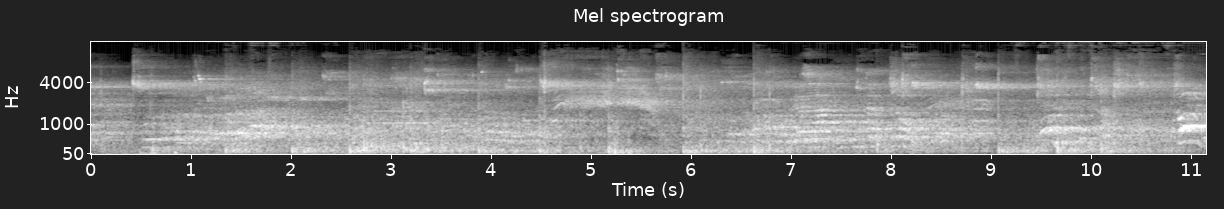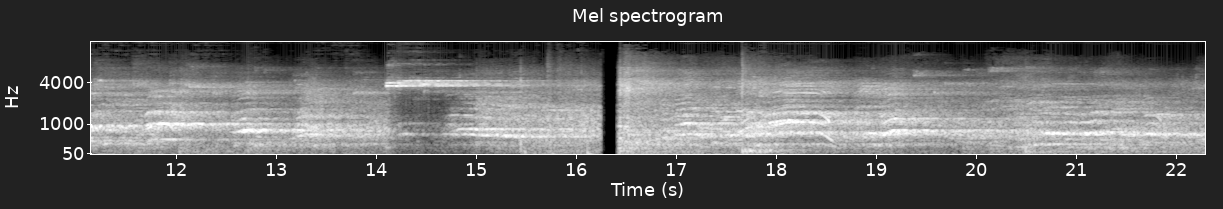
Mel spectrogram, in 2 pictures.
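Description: Young men shout and call out across an echoing indoor court.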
